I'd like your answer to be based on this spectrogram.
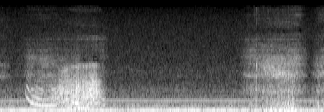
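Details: Snoring during sleep: low rattling snore on an in-breath, then a quieter breathy breath, over a steady background hum.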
